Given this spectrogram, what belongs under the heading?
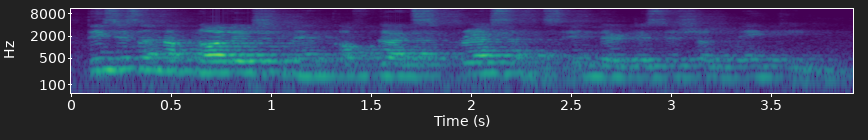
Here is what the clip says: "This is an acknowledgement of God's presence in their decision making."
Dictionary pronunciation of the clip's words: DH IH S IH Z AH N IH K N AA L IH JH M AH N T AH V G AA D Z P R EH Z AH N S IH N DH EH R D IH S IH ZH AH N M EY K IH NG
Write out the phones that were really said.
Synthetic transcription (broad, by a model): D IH S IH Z AH N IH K N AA L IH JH M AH N T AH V G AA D S P R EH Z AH N S IH N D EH R D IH S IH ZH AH N M EY K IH NG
